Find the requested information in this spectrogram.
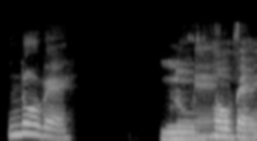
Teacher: that B in the middle will be very soft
